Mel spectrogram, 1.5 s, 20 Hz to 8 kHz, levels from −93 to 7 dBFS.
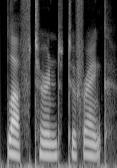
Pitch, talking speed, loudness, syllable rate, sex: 175 Hz, 165 wpm, -20 LUFS, 4.1 syllables/s, female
